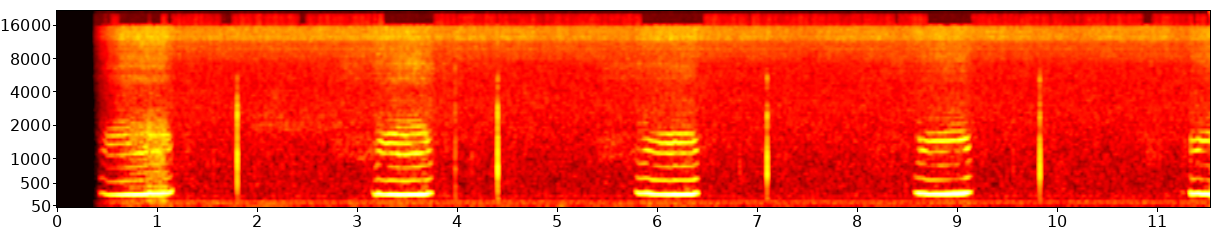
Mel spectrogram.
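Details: Sleeping cat snoring: regular soft, buzzy snores about every 2.7 seconds, roughly 22 a minute, over a steady low hum.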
